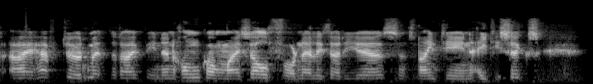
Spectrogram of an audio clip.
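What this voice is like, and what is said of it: English accent from England. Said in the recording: “you're listening to my accent and you're listening to the pure English accent from England”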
